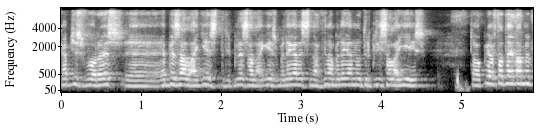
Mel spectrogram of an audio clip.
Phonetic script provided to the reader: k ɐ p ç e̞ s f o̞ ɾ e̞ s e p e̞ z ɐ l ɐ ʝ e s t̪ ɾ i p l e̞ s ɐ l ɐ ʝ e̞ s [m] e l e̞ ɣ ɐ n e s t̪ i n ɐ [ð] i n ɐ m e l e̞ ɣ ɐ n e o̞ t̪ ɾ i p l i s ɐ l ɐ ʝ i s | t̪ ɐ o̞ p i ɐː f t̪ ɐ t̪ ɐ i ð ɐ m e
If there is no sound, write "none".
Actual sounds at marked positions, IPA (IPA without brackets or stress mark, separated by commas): m, θ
